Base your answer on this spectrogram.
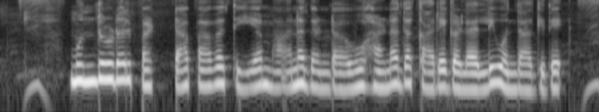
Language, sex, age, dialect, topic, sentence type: Kannada, female, 18-24, Mysore Kannada, banking, statement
